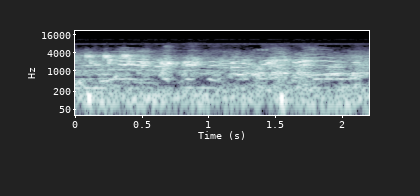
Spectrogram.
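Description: Birds calling in the background, a busy run of short, irregular calls.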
